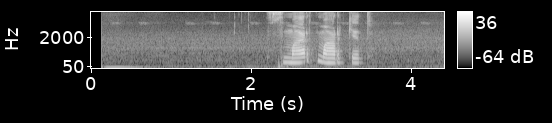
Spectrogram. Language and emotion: Russian, neutral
